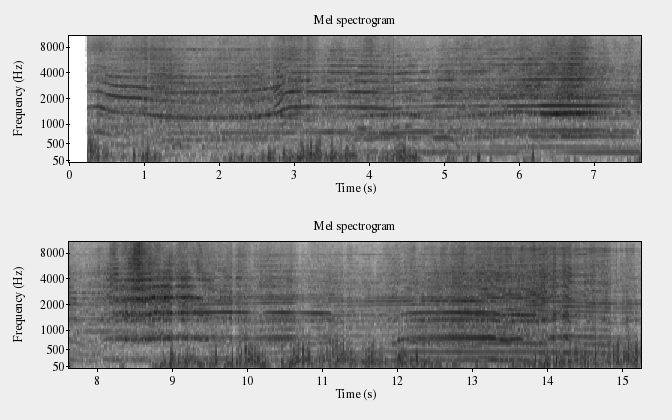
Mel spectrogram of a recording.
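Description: The electric motors and propellers of a homemade three-ducted-fan RC plane whine, their pitch rising and falling with throttle as it takes off and climbs. There is a dip about eight seconds in, and heavy rumbling wind on the microphone throughout.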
